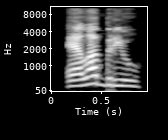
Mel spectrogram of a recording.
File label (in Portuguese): "ela abriu", portugues; verbos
